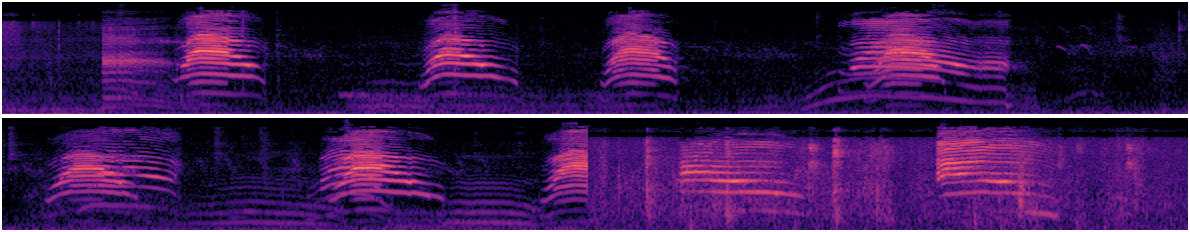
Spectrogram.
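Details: Little kittens playing with pine cones on soft green grass call in rising-and-falling meows about every one and a half seconds, ending in a brighter, louder run of overlapping mews.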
